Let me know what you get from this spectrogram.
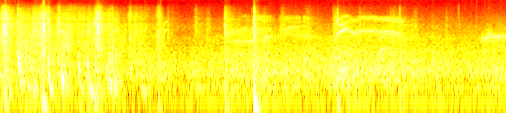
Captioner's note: birds chirping and cawing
